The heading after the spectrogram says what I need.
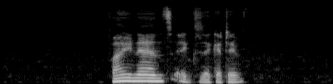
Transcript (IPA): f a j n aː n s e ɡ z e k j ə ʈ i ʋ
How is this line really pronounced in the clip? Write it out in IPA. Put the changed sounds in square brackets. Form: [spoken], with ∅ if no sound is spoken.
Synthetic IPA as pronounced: f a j n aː n s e ɡ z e k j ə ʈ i ʋ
